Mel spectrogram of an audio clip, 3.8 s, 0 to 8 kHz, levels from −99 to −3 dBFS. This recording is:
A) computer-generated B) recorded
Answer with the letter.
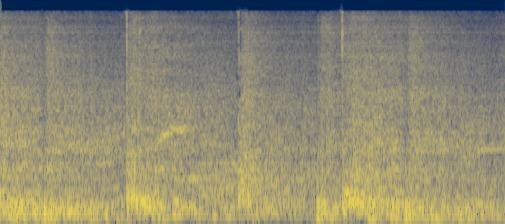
A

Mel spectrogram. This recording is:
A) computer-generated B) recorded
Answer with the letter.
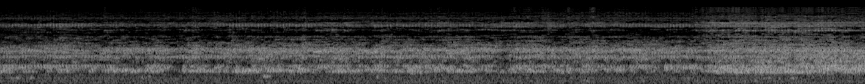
B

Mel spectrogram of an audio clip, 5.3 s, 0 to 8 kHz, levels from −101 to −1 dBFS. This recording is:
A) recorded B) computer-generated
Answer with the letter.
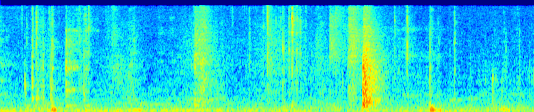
A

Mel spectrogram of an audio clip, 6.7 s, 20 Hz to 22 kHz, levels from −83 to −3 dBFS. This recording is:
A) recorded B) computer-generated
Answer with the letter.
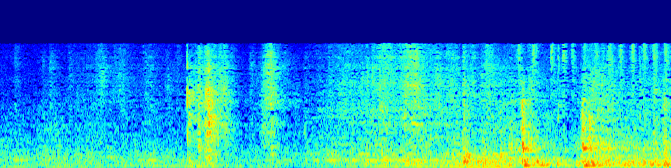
B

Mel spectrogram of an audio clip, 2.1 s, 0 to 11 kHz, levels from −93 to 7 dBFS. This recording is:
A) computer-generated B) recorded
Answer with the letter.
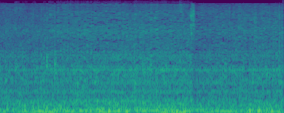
A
